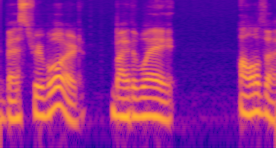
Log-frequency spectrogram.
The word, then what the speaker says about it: Alva: reward by the way Alva is how you say my name a L VA a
